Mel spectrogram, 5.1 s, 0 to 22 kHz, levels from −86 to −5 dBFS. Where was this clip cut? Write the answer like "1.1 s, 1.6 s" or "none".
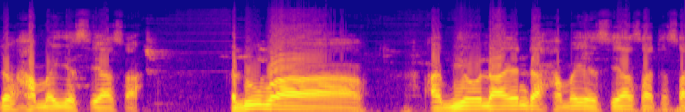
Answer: none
